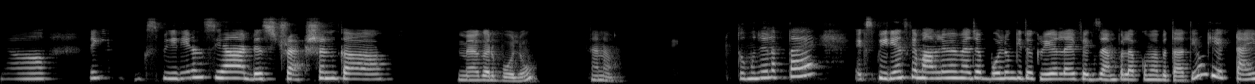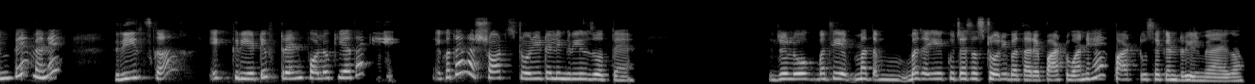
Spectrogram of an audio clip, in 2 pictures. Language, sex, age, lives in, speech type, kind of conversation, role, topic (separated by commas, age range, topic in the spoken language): Hindi, female, 40-44, India, conversation, podcast, guest, Kya social media creativity mein madad karta hai ya distraction ban jaata hai?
